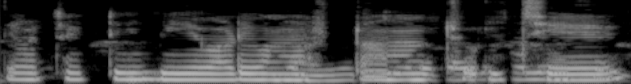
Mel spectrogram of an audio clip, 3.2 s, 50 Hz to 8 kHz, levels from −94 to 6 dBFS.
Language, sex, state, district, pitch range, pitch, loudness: Bengali, female, West Bengal, Paschim Medinipur, 210-225 Hz, 215 Hz, -28 LUFS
